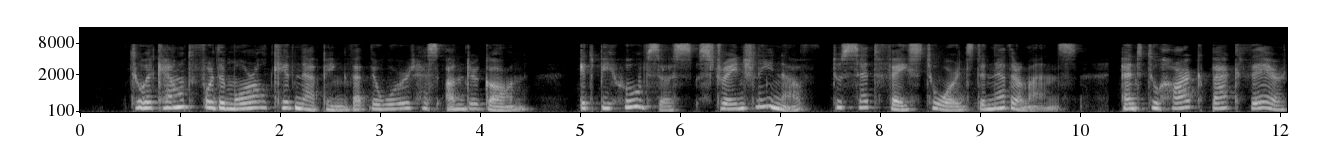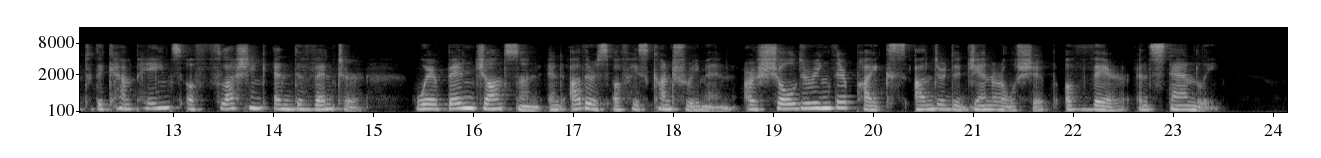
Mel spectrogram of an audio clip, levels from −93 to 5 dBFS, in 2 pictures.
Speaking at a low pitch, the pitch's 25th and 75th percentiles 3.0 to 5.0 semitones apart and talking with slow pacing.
No: high, 205 Hz; average, 4.5 semitones; slow, 130 wpm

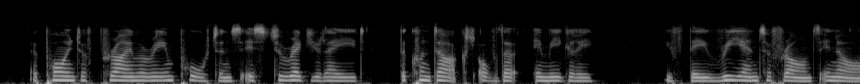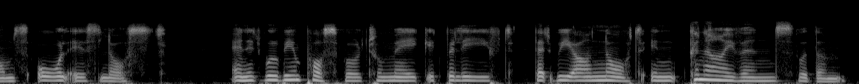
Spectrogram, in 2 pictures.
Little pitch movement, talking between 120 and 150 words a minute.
Yes: narrow, 2.3 semitones; average, 140 wpm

